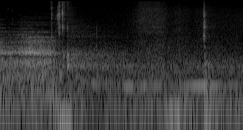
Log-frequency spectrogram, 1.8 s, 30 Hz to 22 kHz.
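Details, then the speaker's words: VW Golf GTI Mk3 being prepared for rallying, non-running: after light ticks, a faint steady hum from the in-tank fuel pump as it restarts after being freed by tapping; stuck pump freed, engine runs, some noise remains. "Oh, I got a fuel pump noise now. [Music] I'll turn that off because uh we got a bit of a noise there, but it runs."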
